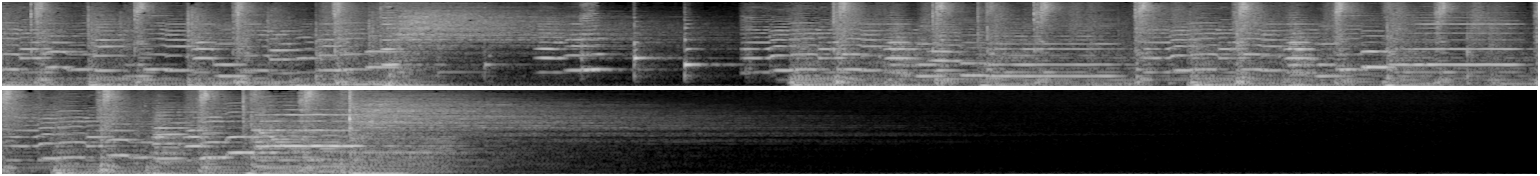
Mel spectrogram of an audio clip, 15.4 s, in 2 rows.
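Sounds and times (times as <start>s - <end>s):
swinging bluegrass fiddle: 0.0s - 10.0s.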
